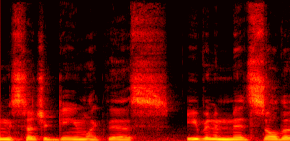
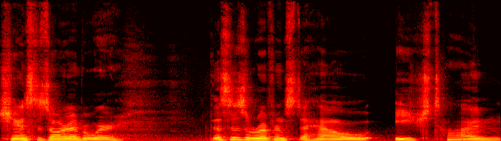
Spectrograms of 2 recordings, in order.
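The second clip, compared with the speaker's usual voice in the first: pitched-up, cracking voice breaking with emotion; 6 semitones higher than usual. Speaker commenting on a game as emotions get the best of them, voice cracking. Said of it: "It's almost like my emotions are trying to get the best of me again".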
